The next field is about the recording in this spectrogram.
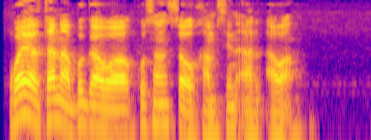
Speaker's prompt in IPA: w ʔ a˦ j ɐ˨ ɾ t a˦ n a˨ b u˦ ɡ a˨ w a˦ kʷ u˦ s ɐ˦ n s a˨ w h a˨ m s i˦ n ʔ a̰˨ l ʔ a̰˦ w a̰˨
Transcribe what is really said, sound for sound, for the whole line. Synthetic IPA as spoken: w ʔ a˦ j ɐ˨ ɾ t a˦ n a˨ b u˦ ɡ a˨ w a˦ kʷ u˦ s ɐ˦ n s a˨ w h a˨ m s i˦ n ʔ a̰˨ l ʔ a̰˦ w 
